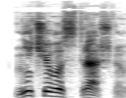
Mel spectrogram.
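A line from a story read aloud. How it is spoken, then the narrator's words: Plain. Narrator (Russian): сказал я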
